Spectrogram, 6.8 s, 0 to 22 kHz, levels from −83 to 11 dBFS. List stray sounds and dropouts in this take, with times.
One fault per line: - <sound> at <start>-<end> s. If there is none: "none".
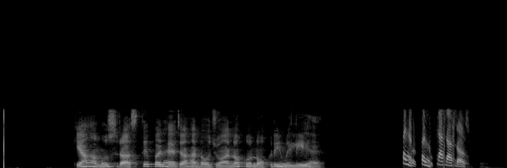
- chirp at 5.4-6.3 s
